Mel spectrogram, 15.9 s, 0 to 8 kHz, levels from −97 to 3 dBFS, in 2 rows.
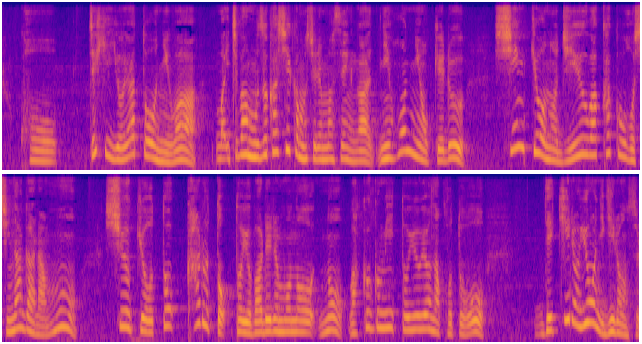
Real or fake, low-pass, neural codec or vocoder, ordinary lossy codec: real; 7.2 kHz; none; none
